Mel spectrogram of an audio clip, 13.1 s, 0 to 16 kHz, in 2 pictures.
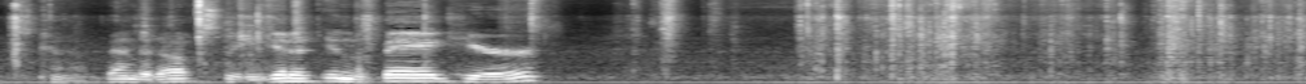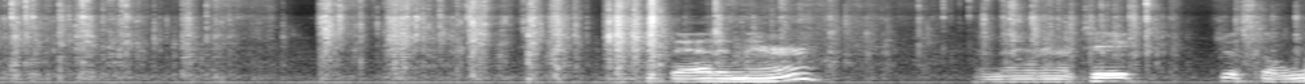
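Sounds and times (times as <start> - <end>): food pouch crinkling: 4.0 - 13.0.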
